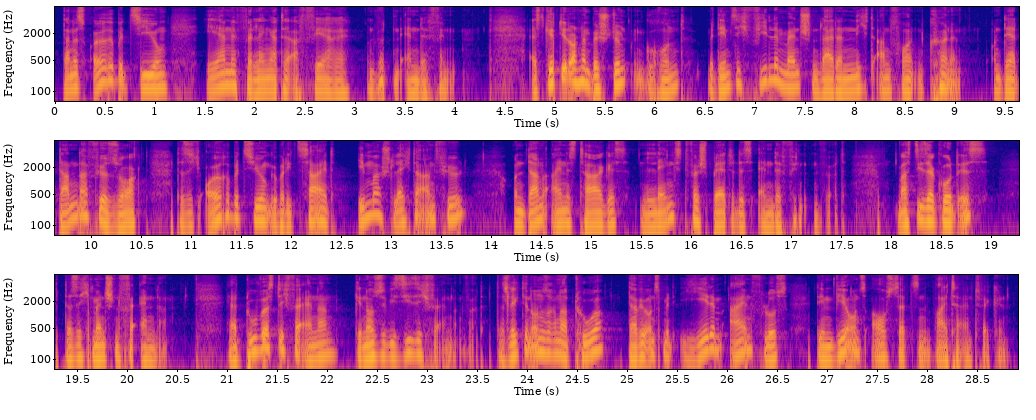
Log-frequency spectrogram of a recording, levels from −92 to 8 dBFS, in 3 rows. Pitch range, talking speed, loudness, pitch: 95-125 Hz, 180 wpm, -21 LUFS, 105 Hz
